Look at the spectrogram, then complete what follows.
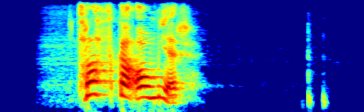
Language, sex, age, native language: Icelandic, female, 50-59, Icelandic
